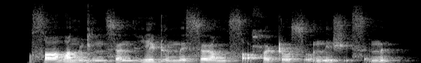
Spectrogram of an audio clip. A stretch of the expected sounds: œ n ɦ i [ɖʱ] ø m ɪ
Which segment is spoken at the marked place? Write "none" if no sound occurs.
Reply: ɖ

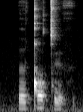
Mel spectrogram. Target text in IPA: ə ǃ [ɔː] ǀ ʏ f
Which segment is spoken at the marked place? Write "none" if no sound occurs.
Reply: ɔ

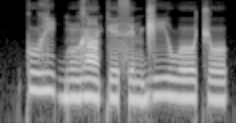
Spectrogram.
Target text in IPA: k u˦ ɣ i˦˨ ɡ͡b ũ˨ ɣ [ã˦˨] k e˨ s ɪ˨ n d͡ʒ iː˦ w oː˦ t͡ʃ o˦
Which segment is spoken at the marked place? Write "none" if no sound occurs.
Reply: ã˦˨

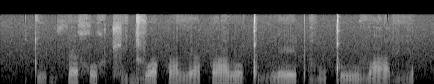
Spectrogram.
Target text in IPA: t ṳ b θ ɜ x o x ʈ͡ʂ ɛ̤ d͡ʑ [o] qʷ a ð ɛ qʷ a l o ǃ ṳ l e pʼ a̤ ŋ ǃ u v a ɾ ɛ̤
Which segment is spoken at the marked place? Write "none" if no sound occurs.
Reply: o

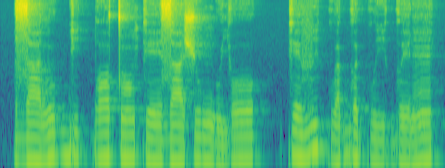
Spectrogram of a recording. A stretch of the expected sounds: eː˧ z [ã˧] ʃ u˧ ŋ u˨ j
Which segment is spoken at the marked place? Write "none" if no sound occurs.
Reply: a˧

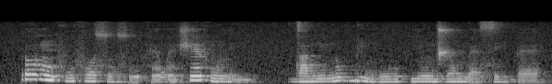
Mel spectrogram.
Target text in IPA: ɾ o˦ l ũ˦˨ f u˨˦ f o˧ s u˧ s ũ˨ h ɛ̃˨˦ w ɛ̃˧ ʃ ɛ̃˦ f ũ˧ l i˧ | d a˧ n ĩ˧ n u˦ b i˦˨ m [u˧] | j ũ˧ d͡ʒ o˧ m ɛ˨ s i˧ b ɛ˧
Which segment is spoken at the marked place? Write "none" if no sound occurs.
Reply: u˧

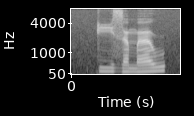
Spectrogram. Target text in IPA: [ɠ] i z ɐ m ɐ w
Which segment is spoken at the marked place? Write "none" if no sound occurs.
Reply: k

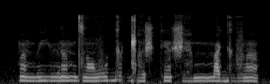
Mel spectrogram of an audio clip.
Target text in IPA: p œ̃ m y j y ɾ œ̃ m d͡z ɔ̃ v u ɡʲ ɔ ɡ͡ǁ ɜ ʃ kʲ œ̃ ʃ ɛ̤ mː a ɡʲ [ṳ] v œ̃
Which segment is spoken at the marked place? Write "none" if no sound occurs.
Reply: ṳ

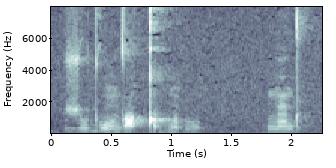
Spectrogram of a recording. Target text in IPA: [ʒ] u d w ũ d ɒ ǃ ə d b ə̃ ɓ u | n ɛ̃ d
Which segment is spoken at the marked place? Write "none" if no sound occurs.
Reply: ʒ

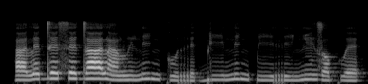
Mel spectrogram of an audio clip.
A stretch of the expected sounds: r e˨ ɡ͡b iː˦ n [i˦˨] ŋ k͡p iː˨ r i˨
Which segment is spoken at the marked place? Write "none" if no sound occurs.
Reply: i˦˨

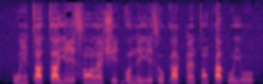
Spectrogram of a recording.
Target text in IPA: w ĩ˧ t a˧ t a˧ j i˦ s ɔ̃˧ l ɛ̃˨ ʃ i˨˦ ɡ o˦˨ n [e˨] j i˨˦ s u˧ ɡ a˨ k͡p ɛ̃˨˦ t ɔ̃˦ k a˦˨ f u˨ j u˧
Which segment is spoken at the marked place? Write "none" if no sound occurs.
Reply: i˨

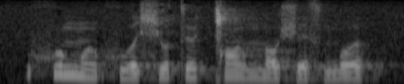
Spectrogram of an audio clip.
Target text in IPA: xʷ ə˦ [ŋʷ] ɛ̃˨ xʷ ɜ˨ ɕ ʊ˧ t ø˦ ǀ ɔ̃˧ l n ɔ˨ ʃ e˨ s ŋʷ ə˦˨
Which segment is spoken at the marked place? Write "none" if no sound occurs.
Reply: ŋʷ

